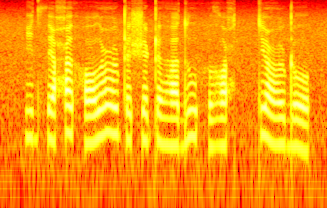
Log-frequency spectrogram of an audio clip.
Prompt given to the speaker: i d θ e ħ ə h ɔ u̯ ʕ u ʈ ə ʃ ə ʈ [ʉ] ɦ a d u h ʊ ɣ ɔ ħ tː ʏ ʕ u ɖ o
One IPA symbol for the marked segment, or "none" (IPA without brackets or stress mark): ə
